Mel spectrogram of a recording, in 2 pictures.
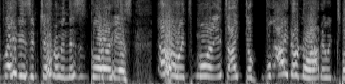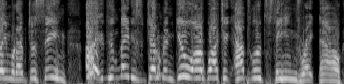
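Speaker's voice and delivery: normal talking voice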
